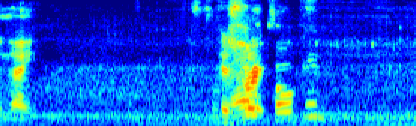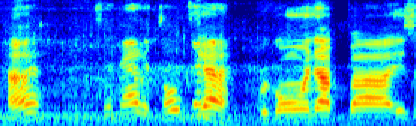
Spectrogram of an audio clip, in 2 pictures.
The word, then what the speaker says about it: Atikokan: And then from there, we're going to go to Kitikan. Is that how it's pronounced? Kitikan? Atikokan. Okay. Yeah. Atikokan.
